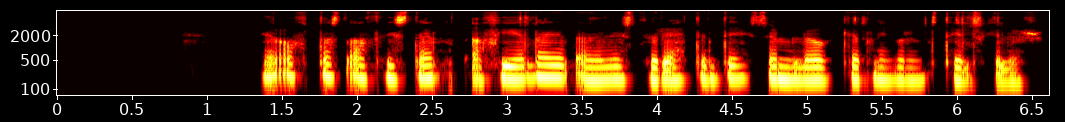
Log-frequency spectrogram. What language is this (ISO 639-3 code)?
isl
